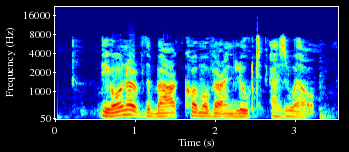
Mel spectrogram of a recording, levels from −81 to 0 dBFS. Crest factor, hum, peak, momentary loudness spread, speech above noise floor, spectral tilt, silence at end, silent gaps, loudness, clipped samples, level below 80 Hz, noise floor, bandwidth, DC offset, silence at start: 14 dB; none; 0 dBFS; 8 LU; 28 dB; -5 dB/octave; 0.15 s; none; -14 LUFS; under 0.1%; -50 dBFS; -41 dBFS; 8.2 kHz; under 0.1%; 0.55 s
